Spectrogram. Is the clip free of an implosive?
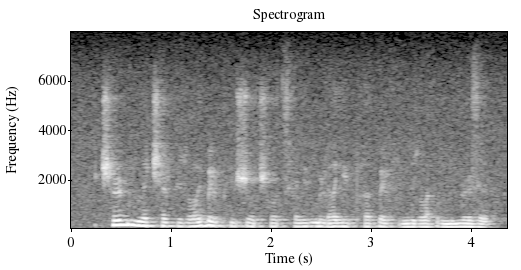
no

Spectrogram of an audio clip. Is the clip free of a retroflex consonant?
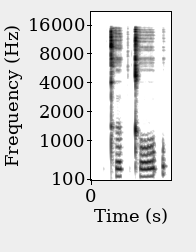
yes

